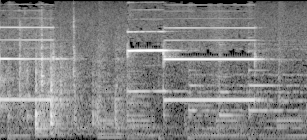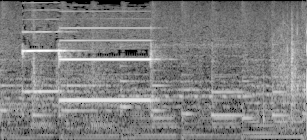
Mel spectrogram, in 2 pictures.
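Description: A toy dollhouse's electronic doorbell rings a two-note ding-dong chime twice, each time a high note stepping down to a lower held note for about a second, over soft background music.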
